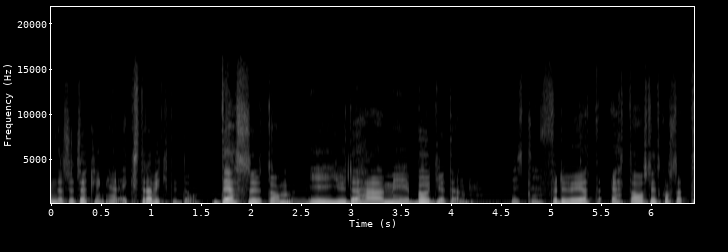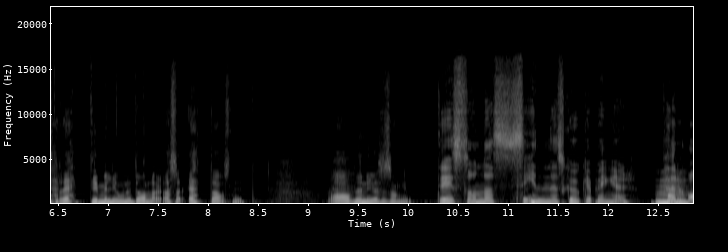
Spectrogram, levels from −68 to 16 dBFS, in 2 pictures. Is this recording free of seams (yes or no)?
yes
